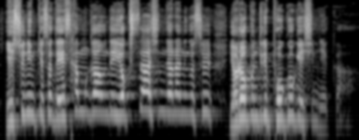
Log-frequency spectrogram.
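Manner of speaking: loud, high, impassioned sermon delivery; rising fervent pulpit voice; full-force preaching. Acted. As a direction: preach it out to the whole hall.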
